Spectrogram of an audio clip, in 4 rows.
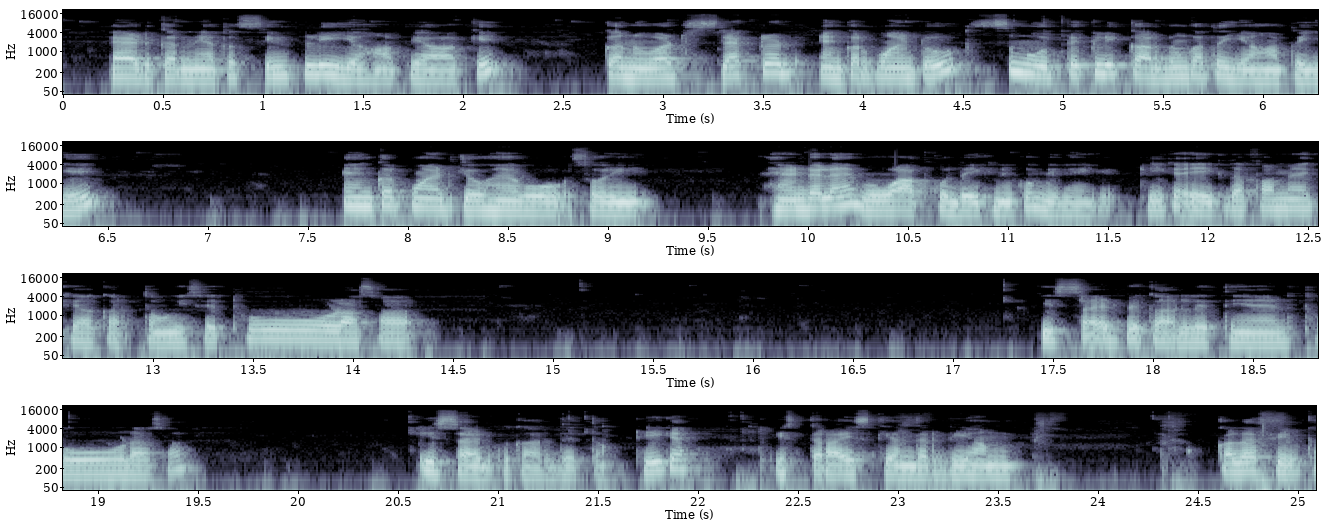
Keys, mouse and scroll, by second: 5.0 click, 15.3 click, 19.0 click, 21.5 click.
